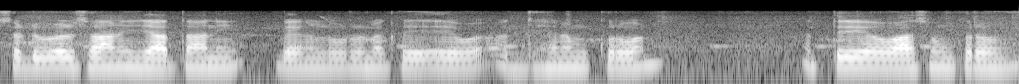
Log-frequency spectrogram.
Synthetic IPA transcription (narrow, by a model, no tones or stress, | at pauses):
sɐɖbɐɾsaːnid͡ʒaːt̪aːnibeŋɡloːɾɐnɐkɾeeʋɐɐd̪ʱjanɐmkuɾʋɐn | ɐt̪ːɾeɐʋaːsɐmkɐɾʋni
